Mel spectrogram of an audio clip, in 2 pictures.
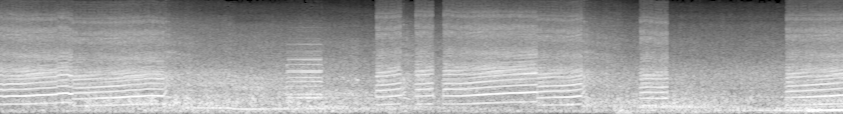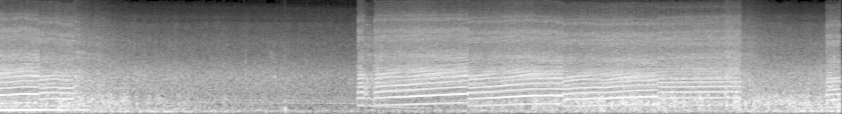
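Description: A motorcycle engine revs up and shifts through gears again and again.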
